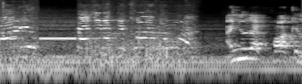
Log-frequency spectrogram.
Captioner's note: beep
